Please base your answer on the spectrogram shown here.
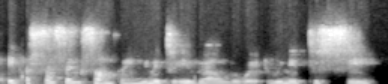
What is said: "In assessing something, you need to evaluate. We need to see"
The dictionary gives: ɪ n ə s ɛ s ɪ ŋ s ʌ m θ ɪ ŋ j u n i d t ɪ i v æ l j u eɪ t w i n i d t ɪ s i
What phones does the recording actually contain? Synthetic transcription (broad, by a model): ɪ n ə s ɛ s ɪ ŋ s ʌ m θ ɪ ŋ j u n i d t ɪ i v æ l j u eɪ t w i n i d t ɪ s i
